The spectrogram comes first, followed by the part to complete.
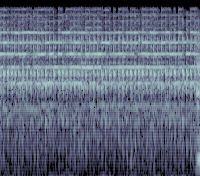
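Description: Mechanical alarm clock ringing continuously, a steady high-pitched bell ring.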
